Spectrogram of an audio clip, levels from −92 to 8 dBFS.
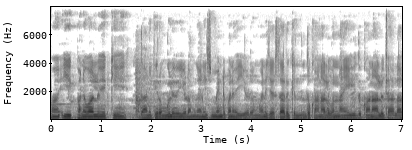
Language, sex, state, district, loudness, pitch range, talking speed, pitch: Telugu, male, Andhra Pradesh, Krishna, -19 LUFS, 100-105 Hz, 145 wpm, 100 Hz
